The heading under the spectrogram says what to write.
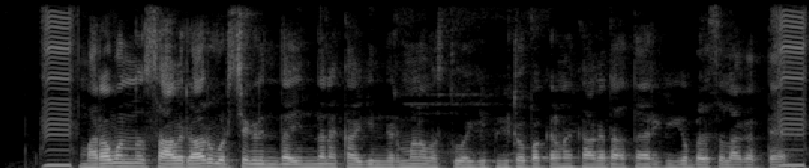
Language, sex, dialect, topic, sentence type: Kannada, male, Central, agriculture, statement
